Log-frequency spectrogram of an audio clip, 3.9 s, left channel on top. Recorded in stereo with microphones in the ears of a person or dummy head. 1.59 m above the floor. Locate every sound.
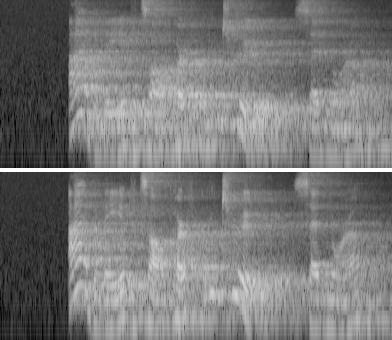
0.7 s a woman speaking: 65° right (ahead or behind), 1.0 m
